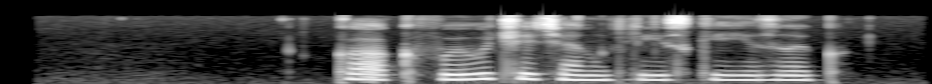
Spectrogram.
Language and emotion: Russian, neutral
